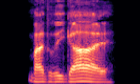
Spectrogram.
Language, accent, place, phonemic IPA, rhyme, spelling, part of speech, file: German, Germany, Berlin, /madʁiˈɡaːl/, -aːl, Madrigal, noun, De-Madrigal.ogg
- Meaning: madrigal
